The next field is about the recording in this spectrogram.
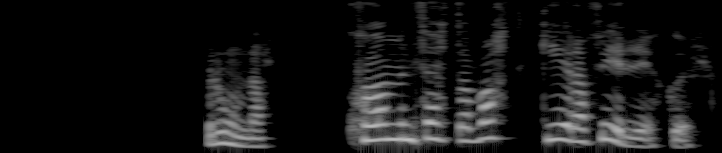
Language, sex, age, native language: Icelandic, male, 13, Icelandic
